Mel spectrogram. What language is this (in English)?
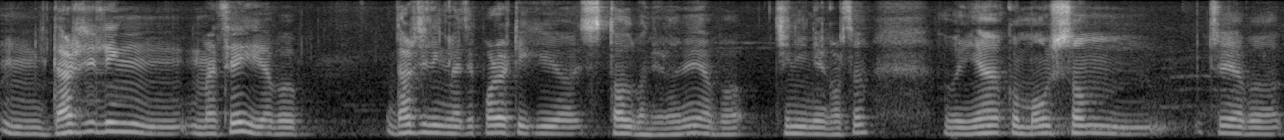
Nepali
